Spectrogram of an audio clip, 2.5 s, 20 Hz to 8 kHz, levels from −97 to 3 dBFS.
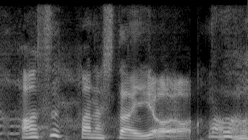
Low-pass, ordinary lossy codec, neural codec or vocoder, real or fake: none; none; codec, 16 kHz, 1 kbps, FreqCodec, larger model; fake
